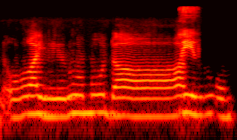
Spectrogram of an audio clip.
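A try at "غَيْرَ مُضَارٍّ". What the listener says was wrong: Cukup ghaira bukan ghairu. Mudar adalah mad lazim kalimi musaqqal. Dia kena baca enam.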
